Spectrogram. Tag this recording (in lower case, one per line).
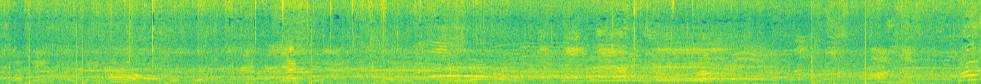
speech
rowboat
